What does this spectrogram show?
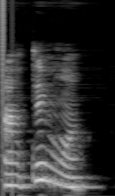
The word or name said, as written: Temoin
